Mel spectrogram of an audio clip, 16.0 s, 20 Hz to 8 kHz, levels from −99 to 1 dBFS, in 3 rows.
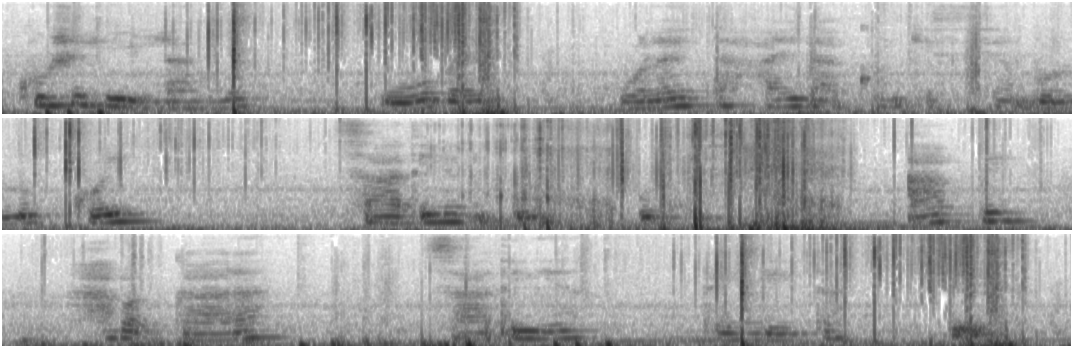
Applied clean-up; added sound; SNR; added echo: none; Crack; -5 dB; reverberation time 0.3 s.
